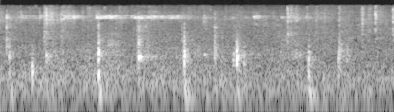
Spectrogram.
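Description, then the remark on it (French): The hooves of a horse-drawn carriage clip-clop in a French radio adaptation of Charlotte Brontë's Jane Eyre: a steady, uneven rhythm of sharp knocks, roughly eight or nine strikes over a few seconds, with a faint high whine and soft rumble behind them and no talking. “Je descendis de la voiture et ayant remis ma malle à l'aubergiste et payé le cocher, je me mis en route.”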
